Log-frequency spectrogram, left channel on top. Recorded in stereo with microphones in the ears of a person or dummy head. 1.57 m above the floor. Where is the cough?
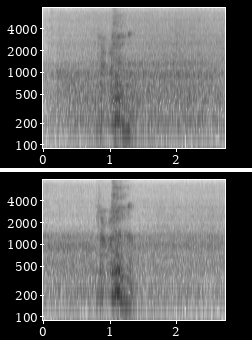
50° right (ahead or behind), 1.9 m.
